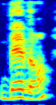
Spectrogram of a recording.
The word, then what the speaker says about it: dedo: I said that word dedo, the first one's a hard D, pretty much like English. The second D is kind of a real soft sound, so it sounds almost like the TH in the.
